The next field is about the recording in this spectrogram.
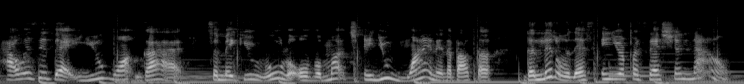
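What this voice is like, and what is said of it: Louder, emphatic repetition. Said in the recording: “Say it louder for the people in the back.”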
